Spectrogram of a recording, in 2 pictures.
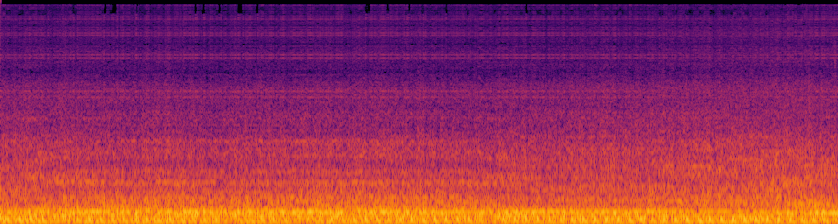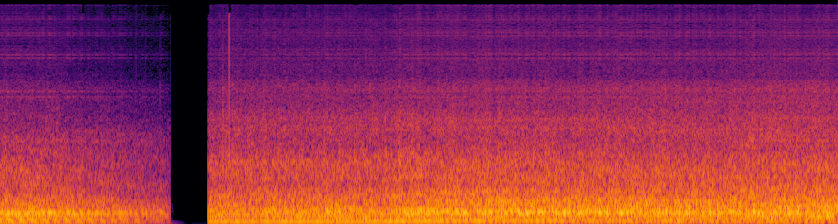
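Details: Komatsu diesel with low power, high vibration and white smoke: rough heavy clatter with hard uneven rapping over idle; engine knocking, cause unknown.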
